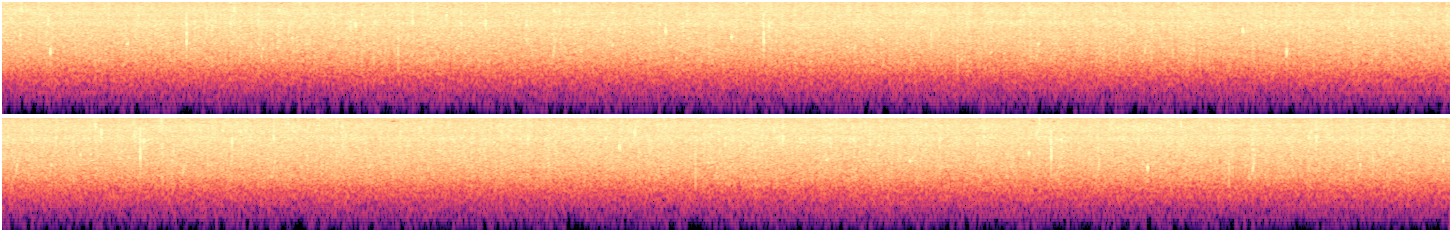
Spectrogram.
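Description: Heavy rain falling steadily, an even hiss with scattered sharper ticks of single drops.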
